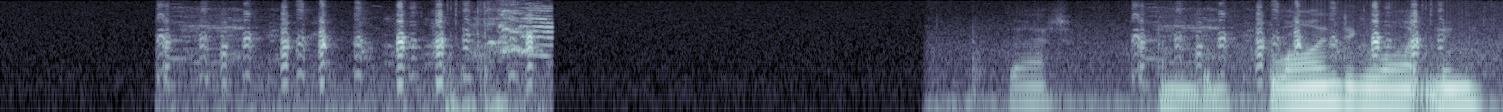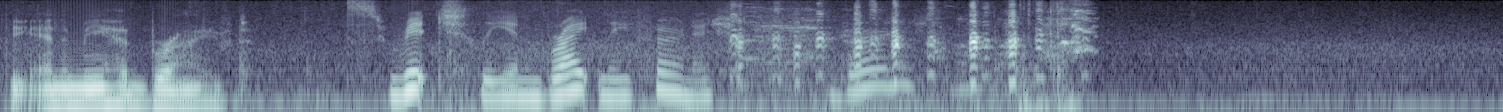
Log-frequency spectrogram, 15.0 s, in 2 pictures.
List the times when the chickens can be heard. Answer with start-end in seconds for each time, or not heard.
0.8-2.8, 5.7-7.2, 11.2-13.0.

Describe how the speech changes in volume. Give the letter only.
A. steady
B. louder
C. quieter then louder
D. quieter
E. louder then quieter
D.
